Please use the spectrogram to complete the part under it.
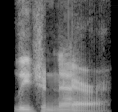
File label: "Legionnaire", American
